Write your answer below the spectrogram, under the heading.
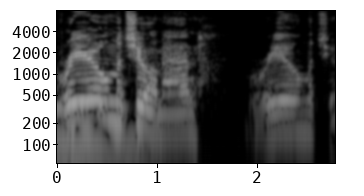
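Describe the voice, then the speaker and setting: A put-on character voice shouts in a whiny tone. The pitch varies in an ordinary way. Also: man. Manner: shouting, whiny.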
